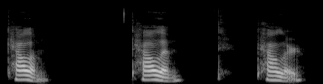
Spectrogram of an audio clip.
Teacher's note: 就是 them、him、her 这三个词，如果它前面是一个辅音结尾，那么我们就要把这三个词开头的这个辅音去掉 · Term: 连读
